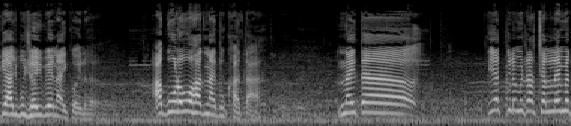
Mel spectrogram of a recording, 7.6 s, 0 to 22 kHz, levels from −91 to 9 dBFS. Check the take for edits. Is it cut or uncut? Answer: uncut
